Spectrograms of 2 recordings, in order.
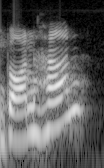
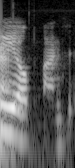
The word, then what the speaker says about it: Siobhan: The teacher goes, Siobhan, and no one answers. And she's like, Siobhan? And then this girl goes, is she Bonhan? – Oh, no.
